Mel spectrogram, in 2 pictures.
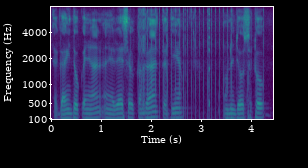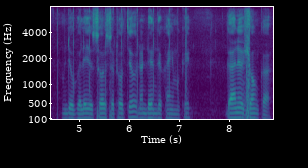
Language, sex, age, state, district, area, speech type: Sindhi, male, 60+, Gujarat, Kutch, urban, spontaneous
